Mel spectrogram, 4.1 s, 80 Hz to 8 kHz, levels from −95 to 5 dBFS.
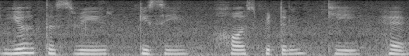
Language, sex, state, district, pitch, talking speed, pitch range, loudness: Hindi, female, Chandigarh, Chandigarh, 205 Hz, 90 wpm, 195-215 Hz, -19 LUFS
